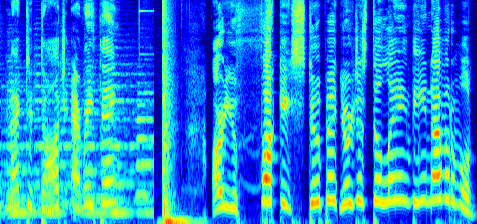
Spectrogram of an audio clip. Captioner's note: slam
